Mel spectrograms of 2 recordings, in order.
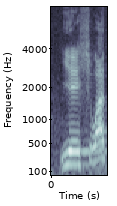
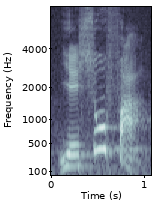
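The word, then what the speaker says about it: ישוע: Kalau Yahweh jadi YHVH, harusnya kan Yeshua jadi Vau. Tapi faktanya tidak. Ya, membacanya juga bukan Yesufa, tetapi Yeshua.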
